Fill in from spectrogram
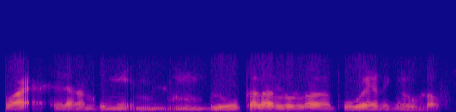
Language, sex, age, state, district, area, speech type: Malayalam, male, 45-60, Kerala, Palakkad, rural, conversation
